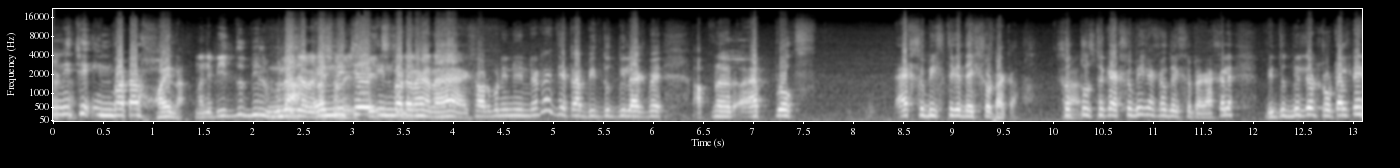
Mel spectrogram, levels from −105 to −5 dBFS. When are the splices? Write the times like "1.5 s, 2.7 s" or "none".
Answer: none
